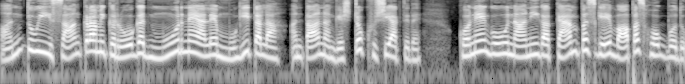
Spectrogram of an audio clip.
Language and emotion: Kannada, happy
